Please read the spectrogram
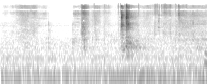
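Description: A few light clicks and taps of a brass oil lamp being handled on a metal plate, the loudest a little past halfway, over a low steady room hum.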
